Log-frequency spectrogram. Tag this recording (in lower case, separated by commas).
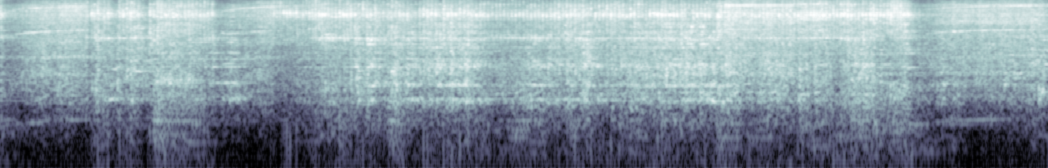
tools, power tool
